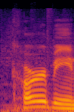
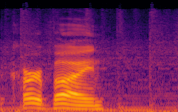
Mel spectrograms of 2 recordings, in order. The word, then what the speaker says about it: carbine: spelling and pronunciation rules in the case of carbine or carbine both pronunciations are correct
